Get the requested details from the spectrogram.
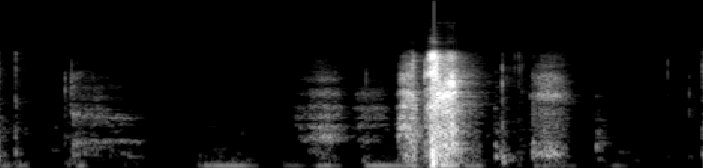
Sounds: Sneeze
